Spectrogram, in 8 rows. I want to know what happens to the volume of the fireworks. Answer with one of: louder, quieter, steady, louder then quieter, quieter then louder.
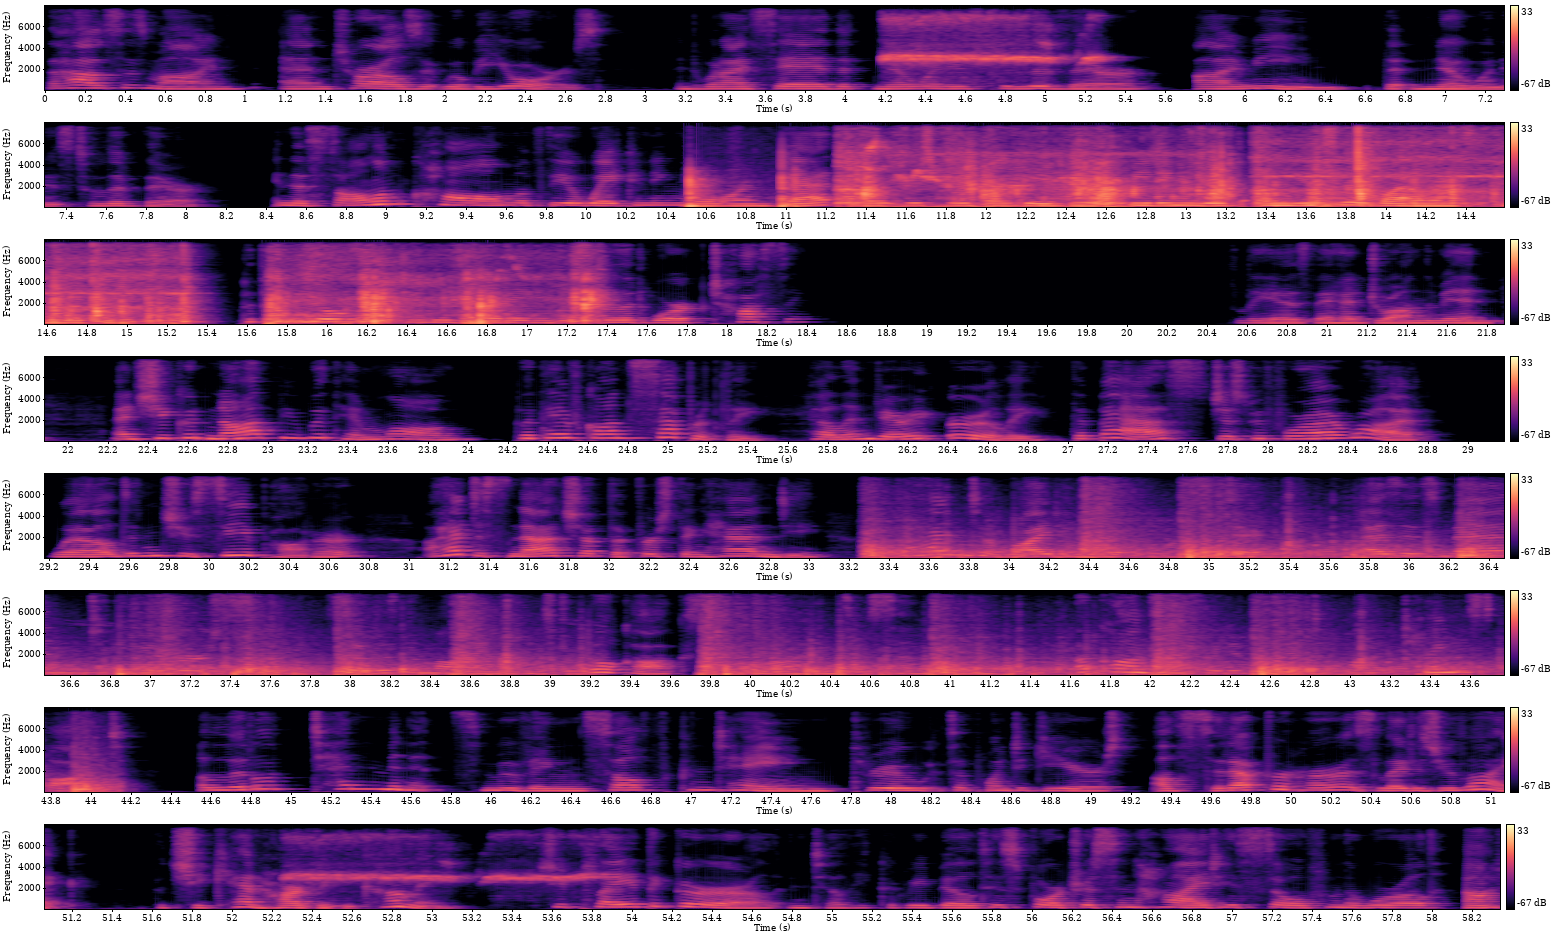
steady.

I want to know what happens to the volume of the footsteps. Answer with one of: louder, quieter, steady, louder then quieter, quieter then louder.
steady.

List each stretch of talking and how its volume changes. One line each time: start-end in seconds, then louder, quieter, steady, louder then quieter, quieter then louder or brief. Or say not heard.
0.0-18.4 louder then quieter
20.6-58.3 steady.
